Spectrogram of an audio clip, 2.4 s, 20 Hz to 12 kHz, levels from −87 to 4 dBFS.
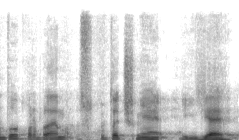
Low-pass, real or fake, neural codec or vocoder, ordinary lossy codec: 10.8 kHz; fake; codec, 24 kHz, 1.5 kbps, HILCodec; MP3, 96 kbps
